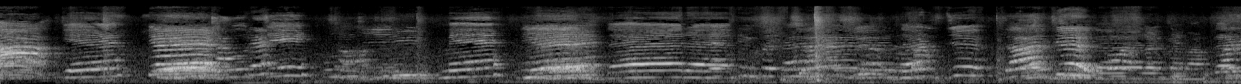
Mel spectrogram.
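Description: A young girl's voice reading aloud in a sing-song recitation, continuous with short pauses and some drawn-out syllables.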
